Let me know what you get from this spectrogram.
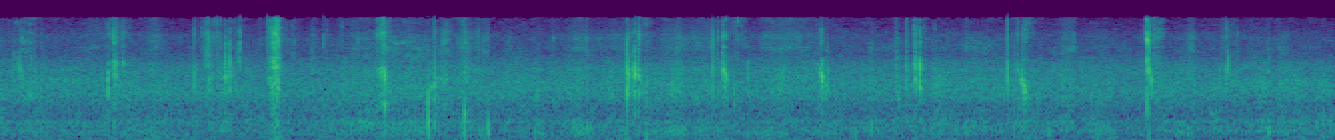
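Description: Close eating sounds of a person chewing rice and curry eaten by hand, with irregular sharp wet clicks and crunches over a steady hiss.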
